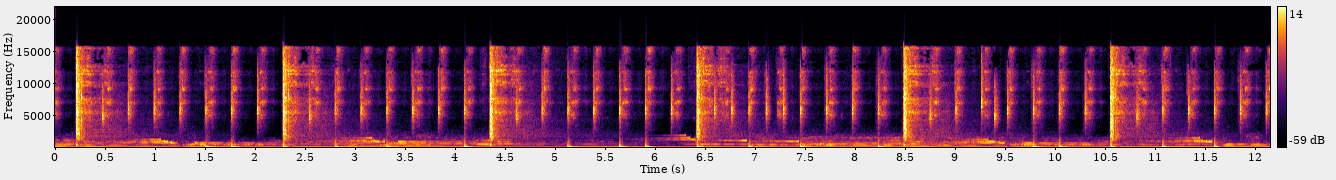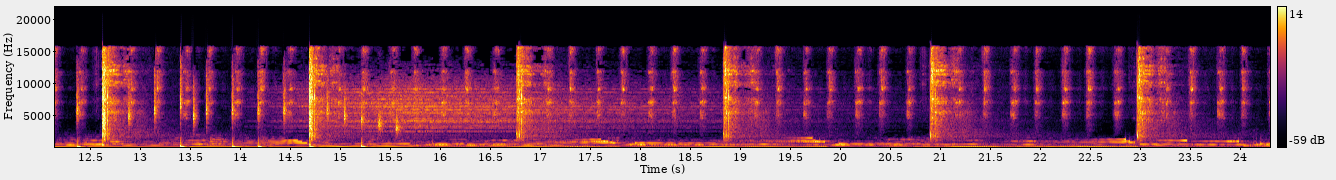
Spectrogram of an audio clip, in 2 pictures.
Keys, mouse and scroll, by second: 5.3-13.0 alt+drag, 12.9 right click, 13.0 right click, 14.0 click, 17.2 click.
